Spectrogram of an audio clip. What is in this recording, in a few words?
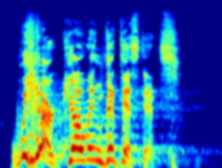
Announcer Overtime Starts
